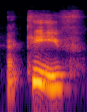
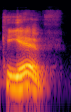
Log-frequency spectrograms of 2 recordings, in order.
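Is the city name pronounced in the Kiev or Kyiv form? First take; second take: Kyiv; Kiev. First: The name is said in the Ukrainian-based form. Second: The name is said in the Russian-based form. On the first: It reflects the local national identity. The speaker calls it right. "we want our Ukrainian pronunciation" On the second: It reflects the former imposed identity. The speaker calls it wrong. "we don't want the Russian pronunciation"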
